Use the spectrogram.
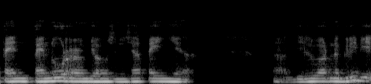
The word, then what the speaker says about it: tenure: berlakunya disebut dengan Tiger tulisannya tenure bacanya tenure belum satenya di luar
